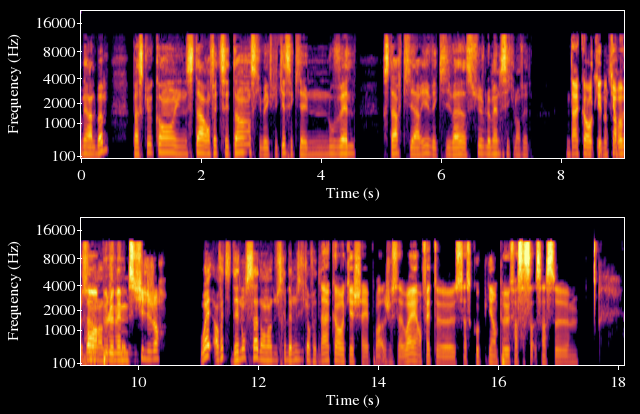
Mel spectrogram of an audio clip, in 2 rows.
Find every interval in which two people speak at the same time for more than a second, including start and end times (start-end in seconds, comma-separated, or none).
8.4-10.1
